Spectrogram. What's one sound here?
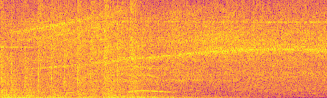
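Water sprays hard from a hose.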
